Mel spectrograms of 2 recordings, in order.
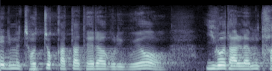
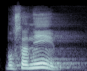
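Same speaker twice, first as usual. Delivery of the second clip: ordinary talk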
